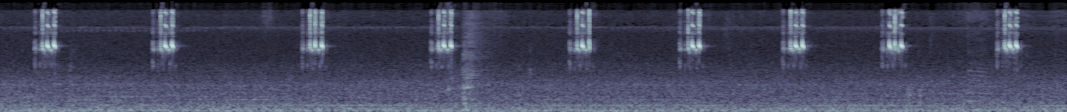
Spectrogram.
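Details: Lone cricket, real recording, giving clear bright chirps, each a quick cluster of pulses, spaced roughly every one to one and a half seconds; faint low hum and a soft click underneath.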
